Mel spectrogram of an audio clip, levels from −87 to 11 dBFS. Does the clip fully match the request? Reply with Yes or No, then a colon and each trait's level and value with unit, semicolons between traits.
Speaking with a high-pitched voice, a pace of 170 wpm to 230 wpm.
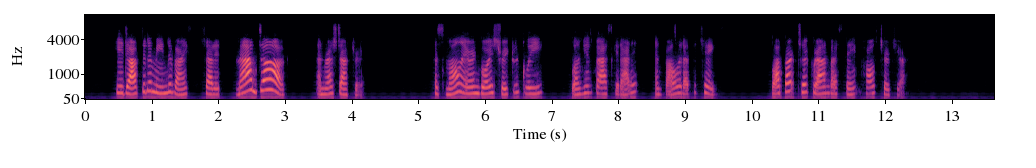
No: high, 245 Hz; average, 160 wpm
